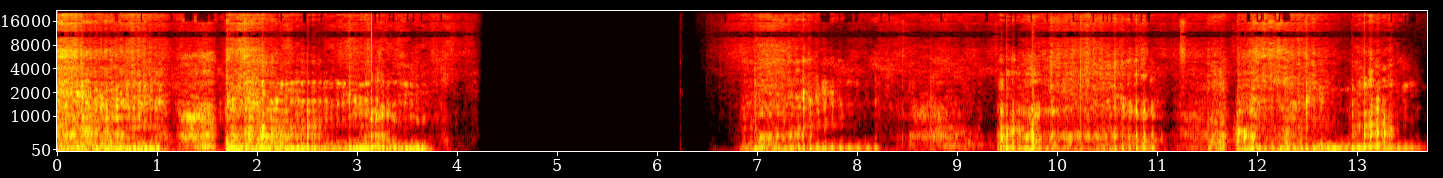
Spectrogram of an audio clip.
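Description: A lion gives deep, rumbling roars in heavy bursts, with a brief silent gap between them.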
